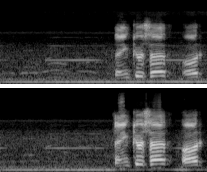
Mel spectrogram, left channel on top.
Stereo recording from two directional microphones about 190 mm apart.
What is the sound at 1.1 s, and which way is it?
Speech, 10° left (ahead or behind).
